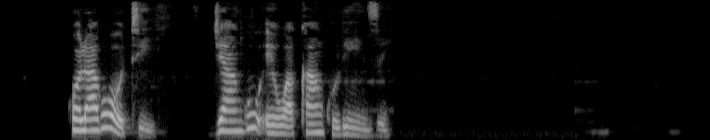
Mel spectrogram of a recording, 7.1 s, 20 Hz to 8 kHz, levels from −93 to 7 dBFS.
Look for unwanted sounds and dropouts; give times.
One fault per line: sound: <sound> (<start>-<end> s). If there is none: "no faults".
no faults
